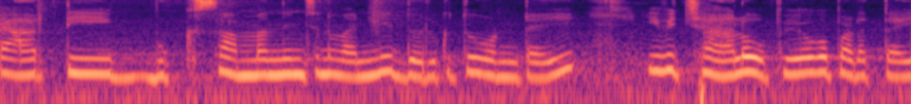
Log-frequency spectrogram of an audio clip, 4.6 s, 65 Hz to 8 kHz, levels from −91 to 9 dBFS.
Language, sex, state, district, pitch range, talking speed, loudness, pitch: Telugu, female, Andhra Pradesh, Visakhapatnam, 240-275 Hz, 90 wpm, -15 LUFS, 260 Hz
